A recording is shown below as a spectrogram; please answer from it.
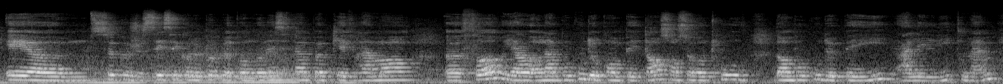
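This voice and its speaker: A woman dentist born in Belgium, giving measured, soft-spoken answers in an interview. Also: mid-range voice, steady tone. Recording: echoey room, voice from far off, faint noise.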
